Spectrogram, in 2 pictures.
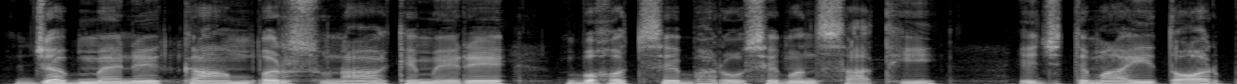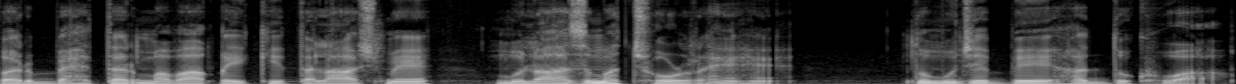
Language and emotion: Urdu, sad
